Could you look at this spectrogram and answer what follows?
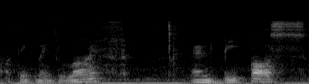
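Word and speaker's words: βιός: Bios with the accent on the iota, I think means life, and bios with the accent on the last syllable means a bow, as in like a bow and arrow.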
